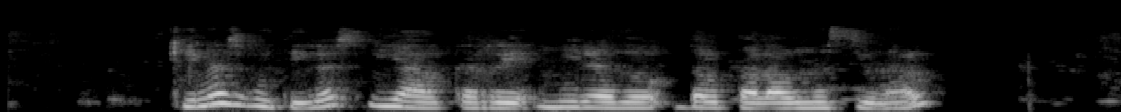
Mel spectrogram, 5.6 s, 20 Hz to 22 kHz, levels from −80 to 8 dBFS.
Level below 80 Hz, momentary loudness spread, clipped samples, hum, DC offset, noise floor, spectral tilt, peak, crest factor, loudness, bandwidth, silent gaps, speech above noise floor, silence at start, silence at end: -60 dBFS; 7 LU; under 0.1%; none; under 0.1%; -52 dBFS; -8.5 dB/octave; -2 dBFS; 16 dB; -18 LUFS; 7.8 kHz; none; 35 dB; 0.85 s; 0.95 s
